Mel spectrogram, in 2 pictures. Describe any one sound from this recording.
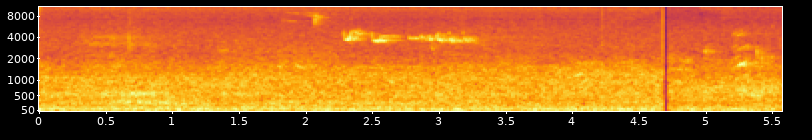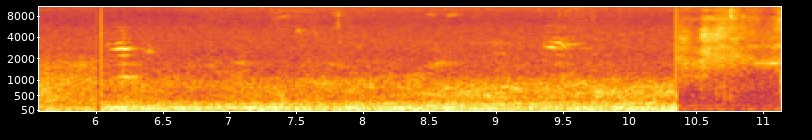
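Wind rumbles and blows outdoors.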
